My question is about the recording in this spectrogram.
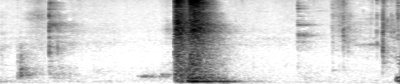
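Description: A glass mixing bowl set down on a stainless-steel worktop: one loud, short thump about two seconds in, with a few faint handling knocks before it.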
